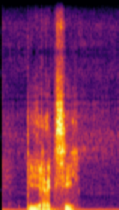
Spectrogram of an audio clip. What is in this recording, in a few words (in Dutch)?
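"pyrexie", Dutch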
